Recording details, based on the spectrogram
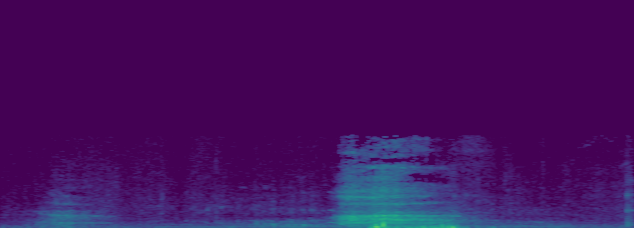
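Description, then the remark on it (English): One person gives a single drawn-out yawn, a breathy, noisy inhale with a slight voiced groan lasting about a second, moderately loud after a faint earlier breath. “Somebody at last service said after I did that, they yawned five times.”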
